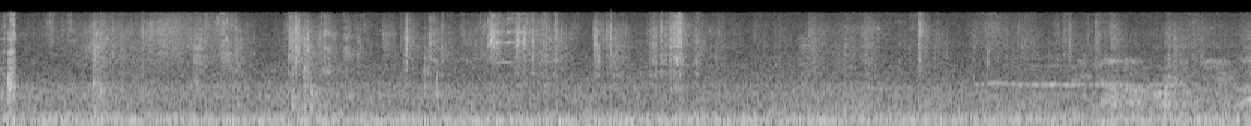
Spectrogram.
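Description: Footsteps and debris clattering on wood and sheet-metal rubble: scattered short clicks and knocks over a steady low rumble, with faint voices in the background.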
